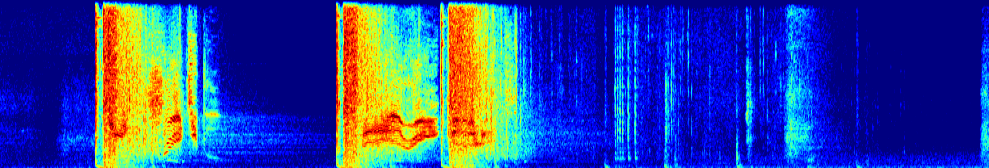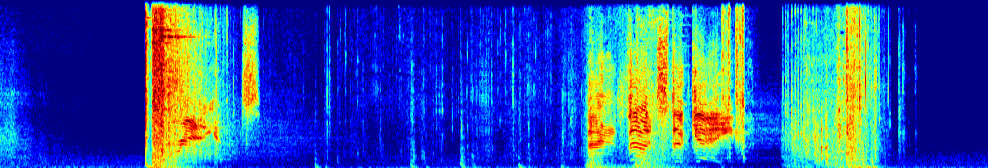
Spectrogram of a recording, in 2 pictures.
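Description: Gunshots fire in loud sudden bursts.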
